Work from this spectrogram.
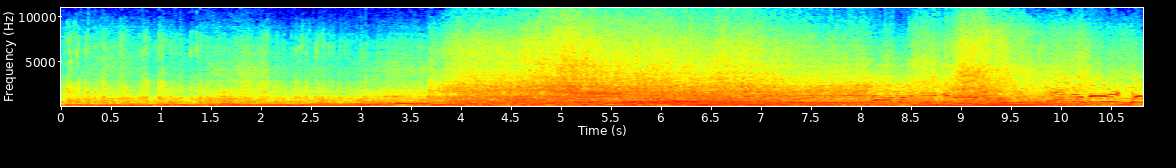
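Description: A super stock drag racing car accelerates hard down the drag strip at Norwalk Raceway Park, a loud, close engine roar rising and surging throughout while an announcer talks over it.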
